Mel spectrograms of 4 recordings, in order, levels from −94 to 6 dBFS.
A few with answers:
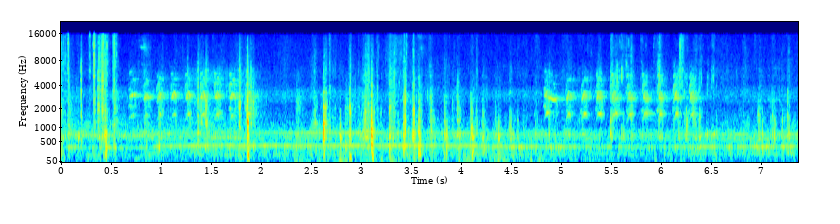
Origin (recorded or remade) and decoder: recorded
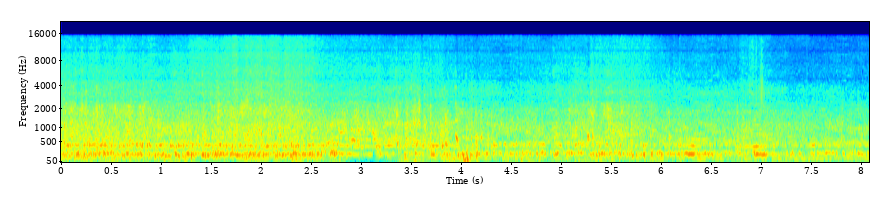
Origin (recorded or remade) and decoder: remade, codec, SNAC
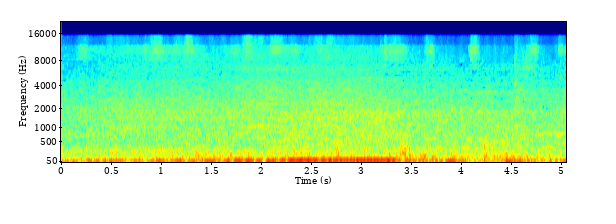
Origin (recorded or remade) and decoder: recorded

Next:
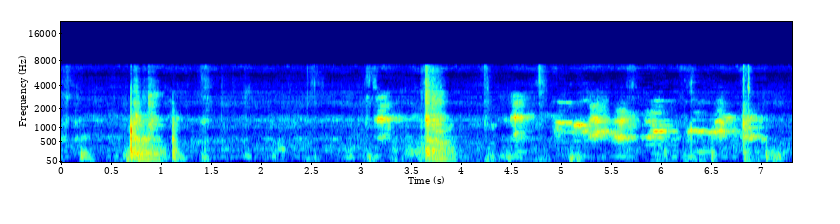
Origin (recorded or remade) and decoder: remade, codec, SNAC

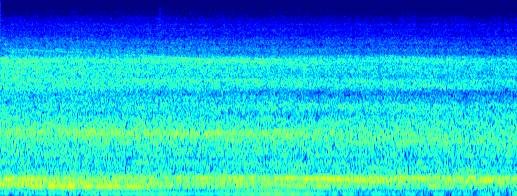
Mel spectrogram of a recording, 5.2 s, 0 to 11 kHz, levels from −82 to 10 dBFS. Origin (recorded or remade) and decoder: recorded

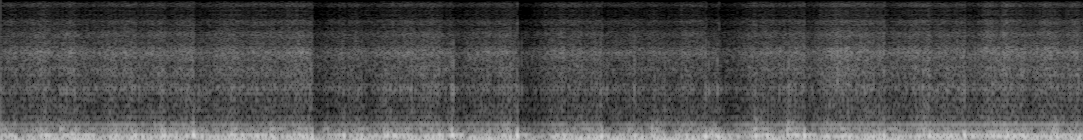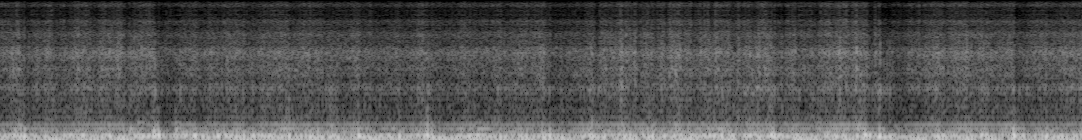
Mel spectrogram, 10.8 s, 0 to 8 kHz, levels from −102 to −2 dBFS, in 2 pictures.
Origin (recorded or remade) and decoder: recorded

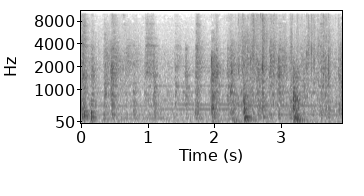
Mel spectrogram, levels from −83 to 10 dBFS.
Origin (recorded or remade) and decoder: recorded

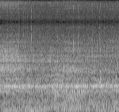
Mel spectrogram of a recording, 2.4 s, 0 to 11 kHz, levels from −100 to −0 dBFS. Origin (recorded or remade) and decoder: recorded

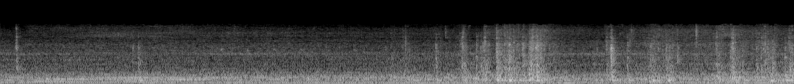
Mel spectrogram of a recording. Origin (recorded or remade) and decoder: remade, vocoder, Vocos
